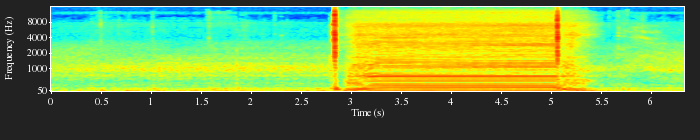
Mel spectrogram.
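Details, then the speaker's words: ARB compressor (thumper max) on a Nissan Patrol 12V build, running unloaded: sharp start, then steady droning howl with quick even pulsing for about two seconds before stopping; up to 40 amps under load; normal. "Not under load, so it can draw up to 40 amps under load."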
